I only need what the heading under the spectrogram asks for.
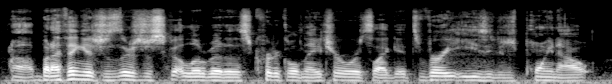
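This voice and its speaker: A man's voice: medium pitch, fairly even intonation, rapid-fire, a little mellow. Pastor guy about forty, just chatting, telling stories, little bit of background noise. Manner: conversational, storytelling, self-deprecating. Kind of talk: casual chat.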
